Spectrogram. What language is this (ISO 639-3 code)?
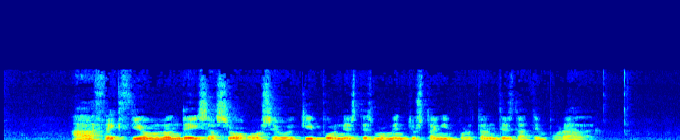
glg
